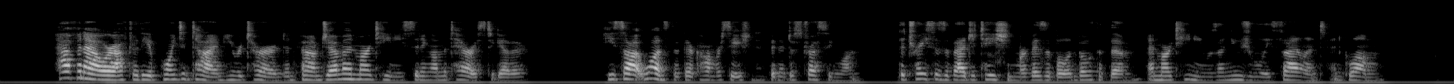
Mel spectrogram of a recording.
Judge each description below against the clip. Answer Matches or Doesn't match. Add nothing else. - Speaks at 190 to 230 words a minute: Matches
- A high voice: Matches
